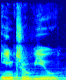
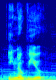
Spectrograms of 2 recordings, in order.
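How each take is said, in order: First: The T after the N is clearly pronounced. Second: The T after the N is dropped. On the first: The speaker calls it wrong. "You cannot say interview" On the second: The speaker calls it right. "you might say interview"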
